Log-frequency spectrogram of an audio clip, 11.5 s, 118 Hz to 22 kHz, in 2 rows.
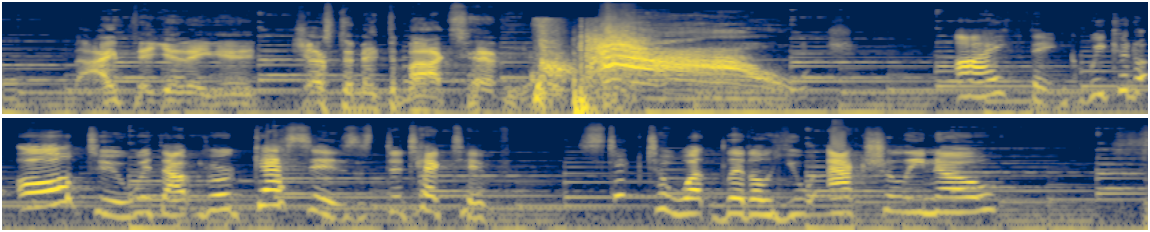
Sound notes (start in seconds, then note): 2.6 whip crack!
